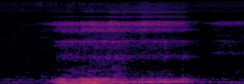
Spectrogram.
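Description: A single low, rumbling snore on an in-breath, rising and fading over about a second and a half: ordinary snoring.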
